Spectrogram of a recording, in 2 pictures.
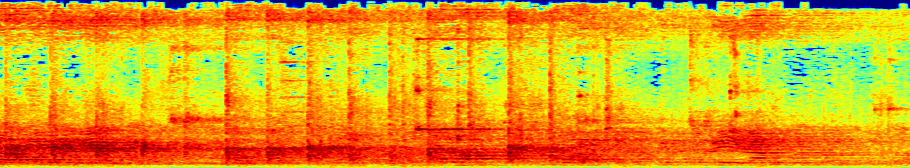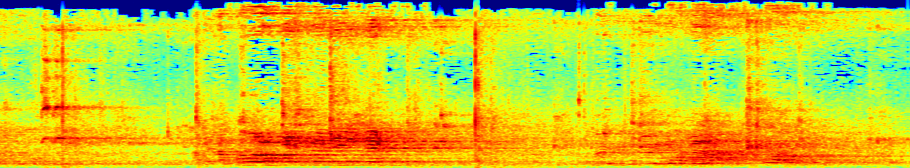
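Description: A futsal ball is kicked across a hard indoor court.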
